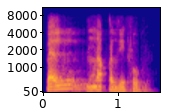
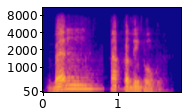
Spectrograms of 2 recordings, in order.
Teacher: lam ketemu nun, bal naqdhifu. Ini boleh idgham menjadi ban naqdhifu.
